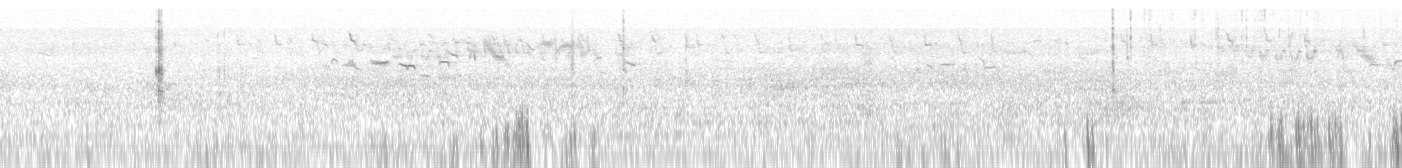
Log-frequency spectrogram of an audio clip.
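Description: Quiet outdoor background with faint, short bird chirps scattered through, mostly in the middle and again near the end. A sharp click comes about one and a half seconds in, another near eleven seconds, and a few soft low thuds, the loudest about five seconds in.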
